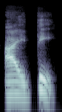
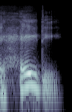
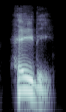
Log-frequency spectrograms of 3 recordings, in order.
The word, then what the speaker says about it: Haiti: The first time I heard Haití. So in English, I think it's spelled exactly the same. We say Haiti. Los americanos, la T es más como una D, como bien sabéis. Haiti, right?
